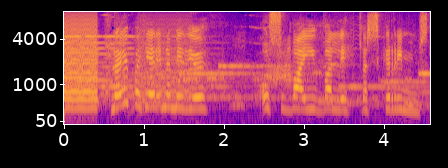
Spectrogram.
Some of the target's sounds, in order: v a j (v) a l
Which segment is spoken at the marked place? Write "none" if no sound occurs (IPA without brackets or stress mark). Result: v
